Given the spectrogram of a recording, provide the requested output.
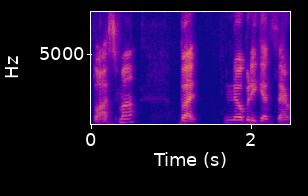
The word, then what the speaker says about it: Bosma: Bozma. Um You're okay with Bozma? Say that like that because I'm actually Dutch and it's really supposed to be pronounced Bosma.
